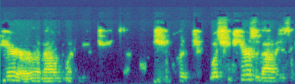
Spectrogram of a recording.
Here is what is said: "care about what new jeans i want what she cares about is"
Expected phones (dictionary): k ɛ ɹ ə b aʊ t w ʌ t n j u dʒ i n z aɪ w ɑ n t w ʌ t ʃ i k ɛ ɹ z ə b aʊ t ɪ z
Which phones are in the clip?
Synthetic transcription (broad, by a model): k ɛ ɹ ə b aʊ t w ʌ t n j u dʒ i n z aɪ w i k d w ʌ t ʃ i k ɛ ɹ z ə b aʊ t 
